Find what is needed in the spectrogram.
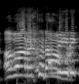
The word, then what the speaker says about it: Avada Kedavra: And you're reading it, and when you hear Avada Kedavra or whatever, or Adavra, I'm saying it wrong. Avada Kedavra.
